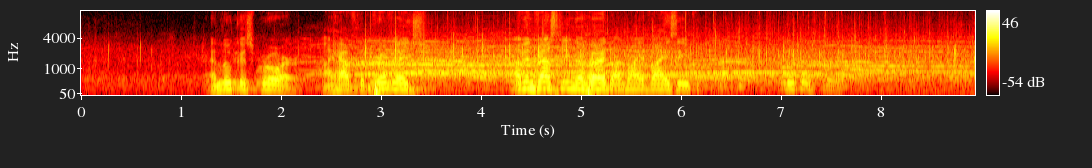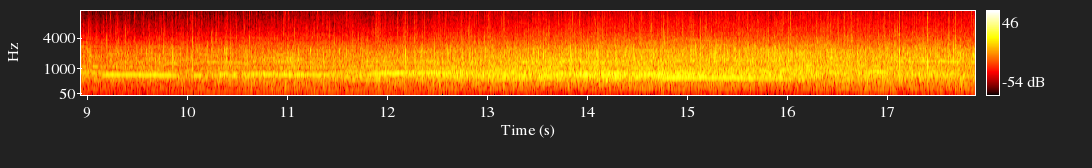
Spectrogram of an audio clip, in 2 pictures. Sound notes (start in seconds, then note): 0.0 applause and cheering; 7.4 applause and cheering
